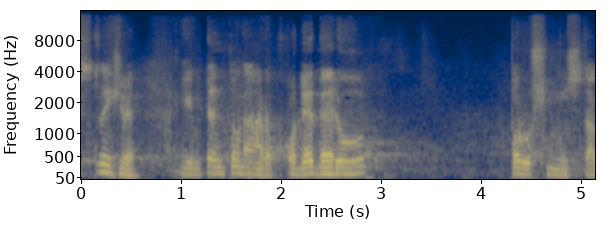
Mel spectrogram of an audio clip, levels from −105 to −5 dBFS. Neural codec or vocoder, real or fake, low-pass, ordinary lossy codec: codec, 44.1 kHz, 2.6 kbps, DAC; fake; 14.4 kHz; AAC, 64 kbps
